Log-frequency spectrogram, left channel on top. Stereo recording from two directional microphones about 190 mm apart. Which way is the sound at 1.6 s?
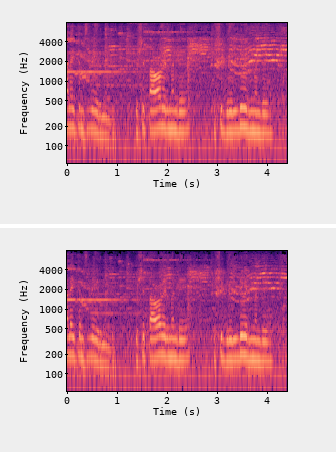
20° right (ahead or behind).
